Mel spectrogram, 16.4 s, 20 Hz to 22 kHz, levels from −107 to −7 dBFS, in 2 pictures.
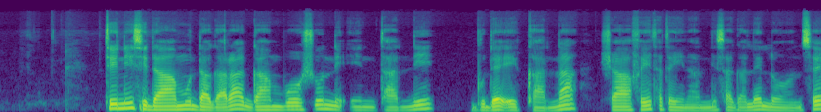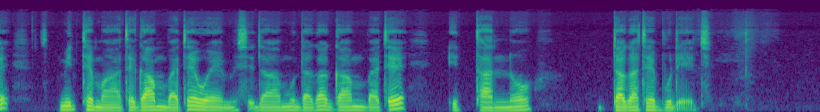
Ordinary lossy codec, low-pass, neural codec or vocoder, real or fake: Opus, 64 kbps; 14.4 kHz; none; real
